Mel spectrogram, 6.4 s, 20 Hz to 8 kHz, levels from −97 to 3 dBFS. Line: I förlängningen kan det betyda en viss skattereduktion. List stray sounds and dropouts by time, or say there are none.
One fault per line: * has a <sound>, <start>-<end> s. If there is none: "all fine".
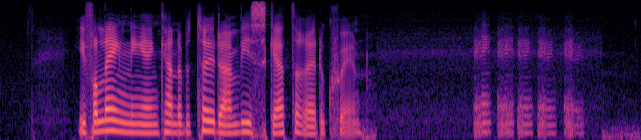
* has a laugh, 4.7-5.9 s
